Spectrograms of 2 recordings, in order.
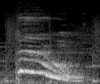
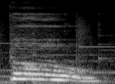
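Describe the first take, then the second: First: It is said in a high-pitched voice. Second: It is said in a low, deep voice. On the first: "I like to say boom in a high-pitched voice" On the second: "Probably a low voice"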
